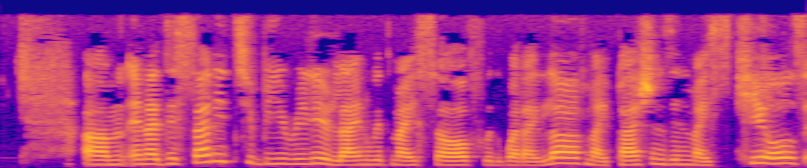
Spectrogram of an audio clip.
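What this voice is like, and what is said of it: Slight French accent. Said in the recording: “you're going to hear a little accent, probably. I'm French. I'm from Paris.”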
